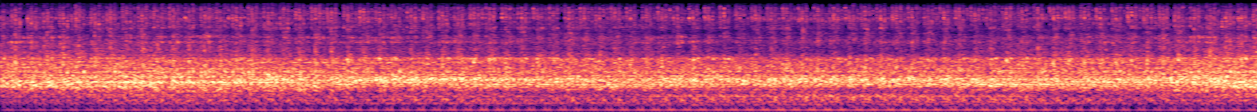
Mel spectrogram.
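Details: VW Beetle with a new air-cooled engine at idle: a light, fairly regular tap, about two per second, over the fan hiss. Source of the tapping unknown.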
